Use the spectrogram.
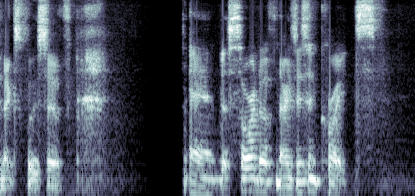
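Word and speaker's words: Narzissenkreuz: I had no idea how that was supposed to be pronounced until Sandrone pronounced it in the non-Cry Archon quest, and I was like, I've been pronouncing it wrong the whole time. I was calling it Narcissan Cruise.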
